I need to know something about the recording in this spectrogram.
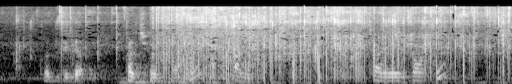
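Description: Vegetables sizzle loudly in hot oil.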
